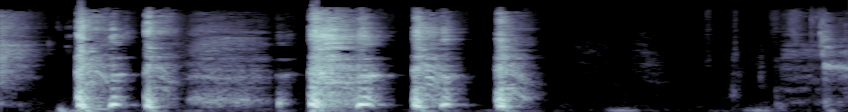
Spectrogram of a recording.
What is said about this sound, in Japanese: ちょっとたまにね、あの、ゲホンゲホンっていうね、咳込む音が入るかもしれないんですけど、あまり気にしないでくださいね。はい。まだまだちょっとね、咳が止まらない状態でございますが、ね、気にせずやっていこうと思ってます。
